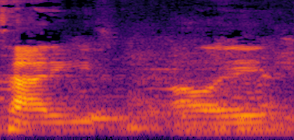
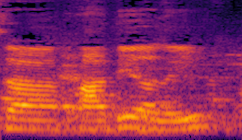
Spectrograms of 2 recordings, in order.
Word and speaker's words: Hadi Ali: My name is Hadi Ali. That's how you pronounce it, American-wise. It's Hadi Ali, if you say it like Middle Eastern way.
